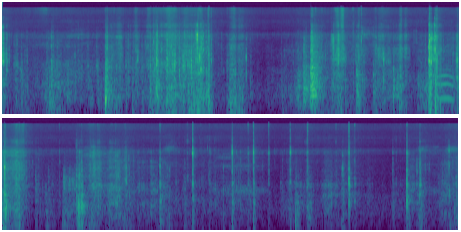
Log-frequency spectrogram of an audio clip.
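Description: Cardboard box and clear plastic packaging of a trading-card collection box being opened and handled: irregular rustling and crackling of plastic in bursts, with scattered sharp clicks and knocks, sparser towards the end.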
